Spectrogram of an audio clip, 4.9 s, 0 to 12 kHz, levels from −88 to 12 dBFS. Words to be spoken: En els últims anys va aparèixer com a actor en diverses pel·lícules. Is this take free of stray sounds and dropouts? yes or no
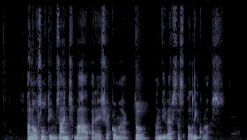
yes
